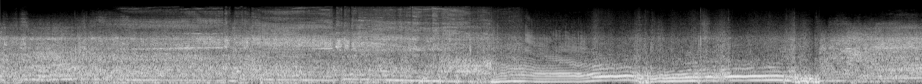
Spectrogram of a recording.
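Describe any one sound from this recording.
A rally car engine roars close by, revving hard and dropping in pitch with each gear change.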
